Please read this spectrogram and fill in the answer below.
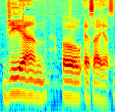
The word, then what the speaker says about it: gnosis: G N O S I S, gnosis. gnosis. G uh, is silent.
